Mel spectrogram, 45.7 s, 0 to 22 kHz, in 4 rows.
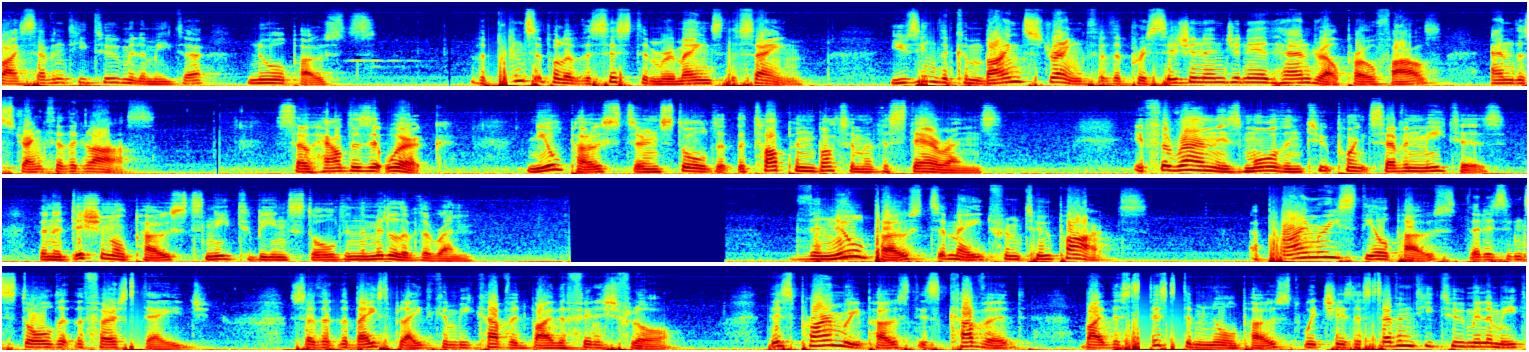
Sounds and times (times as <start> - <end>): Speech: 0.0 - 2.9, 3.5 - 6.1, 6.7 - 12.7, 13.5 - 19.0, 19.9 - 26.5, 28.8 - 31.6, 32.2 - 39.5, 40.1 - 45.7.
